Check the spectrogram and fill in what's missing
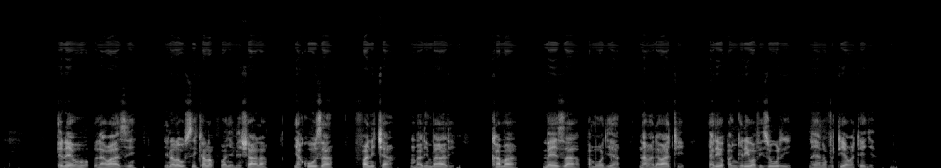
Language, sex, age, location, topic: Swahili, male, 18-24, Dar es Salaam, finance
